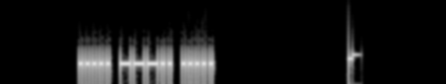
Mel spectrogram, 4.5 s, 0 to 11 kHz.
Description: Morse code, heard as a keyed tone, about 34 wpm, 700 Hz. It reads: 585
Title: Numbers - 3-Digit 35wpm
